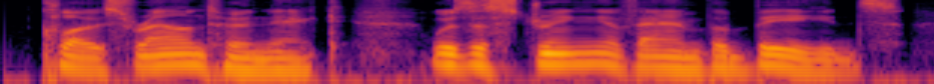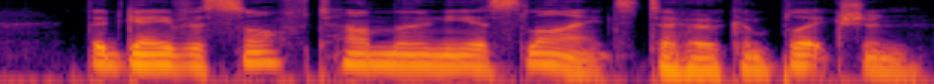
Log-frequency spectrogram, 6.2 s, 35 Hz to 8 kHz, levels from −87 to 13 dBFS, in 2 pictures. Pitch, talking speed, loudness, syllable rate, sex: 105 Hz, 185 wpm, -18 LUFS, 4.7 syllables/s, male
